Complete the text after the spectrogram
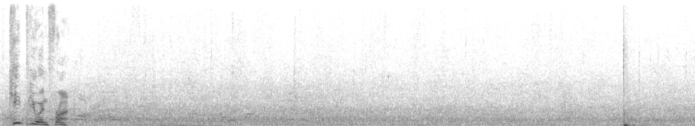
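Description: A large crowd murmurs steadily in a big echoing arena.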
